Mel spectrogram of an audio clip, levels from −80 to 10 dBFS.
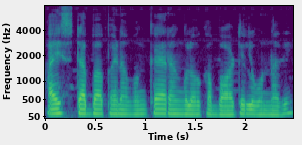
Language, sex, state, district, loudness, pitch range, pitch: Telugu, male, Telangana, Mahabubabad, -16 LUFS, 115-125 Hz, 120 Hz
